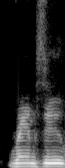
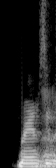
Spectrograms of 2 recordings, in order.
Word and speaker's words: Ramsay: I'm Ramsay Lanier for GitHub. Ramsay with an A, RAMSAY, Lanier.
